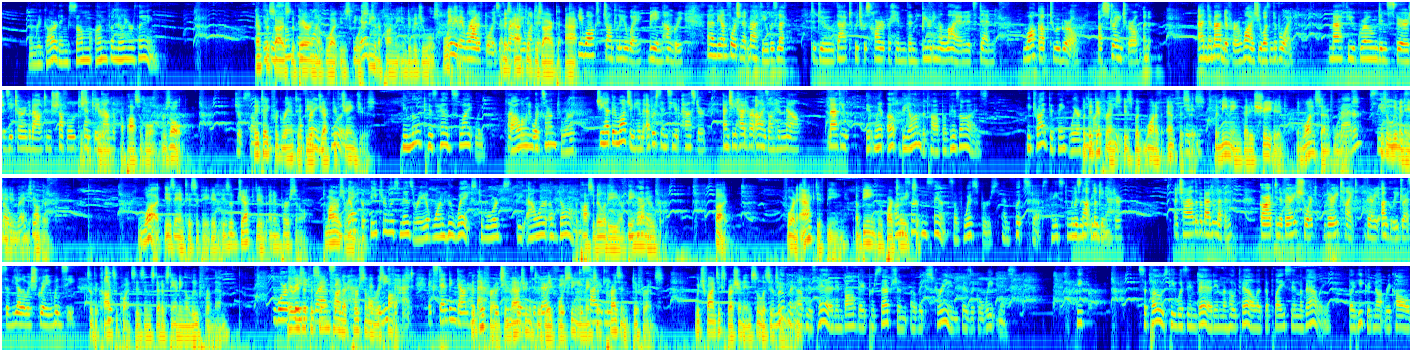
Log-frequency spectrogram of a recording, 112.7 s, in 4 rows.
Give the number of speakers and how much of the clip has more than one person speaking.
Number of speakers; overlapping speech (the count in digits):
3, about 23%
